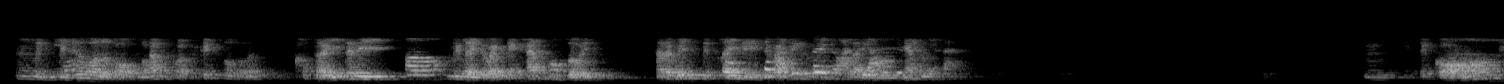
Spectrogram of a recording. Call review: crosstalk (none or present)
present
